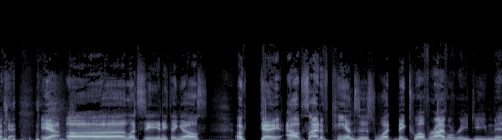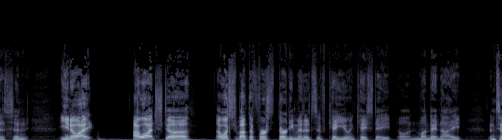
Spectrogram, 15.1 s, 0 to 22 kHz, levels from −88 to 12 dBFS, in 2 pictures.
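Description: A likely playback stall interrupts this speech recording: the player appears to have run short of buffered data, or had its output thread held up, and so delivered nothing to the output for a moment. The result is a hard gap of silence from 3.67 s to 3.91 s, about 225 ms long, cutting the speech off mid-flow before sound returns once the player recovers.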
